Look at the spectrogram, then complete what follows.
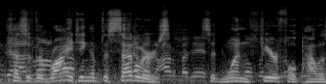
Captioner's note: speaking alternate language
